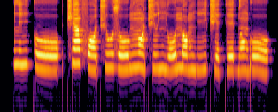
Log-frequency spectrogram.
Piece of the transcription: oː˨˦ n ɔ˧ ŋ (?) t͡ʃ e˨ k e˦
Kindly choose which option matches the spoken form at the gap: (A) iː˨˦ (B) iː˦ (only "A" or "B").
A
